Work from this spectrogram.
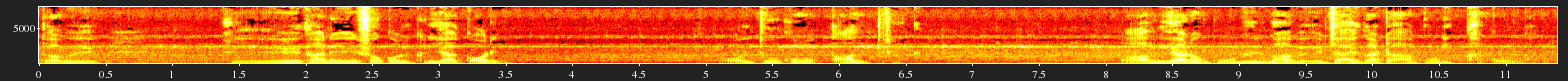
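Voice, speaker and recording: A man acts out a wary, inquisitive male investigator telling an eerie tale in the first person. The voice is low and gravelly, paced slowly with dramatic pauses. The narration is suspenseful, in the manner of a horror audio drama. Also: sing-song, dark tone, faint music behind, exaggerated voice. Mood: puzzled, tense.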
